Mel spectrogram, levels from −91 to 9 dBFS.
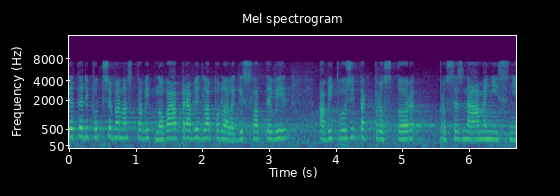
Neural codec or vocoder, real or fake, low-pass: none; real; 7.2 kHz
